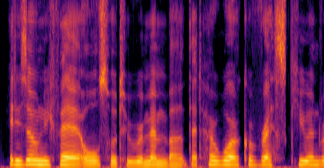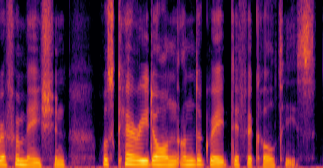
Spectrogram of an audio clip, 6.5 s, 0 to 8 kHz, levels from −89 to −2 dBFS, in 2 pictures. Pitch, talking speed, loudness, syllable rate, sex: 185 Hz, 185 wpm, -17 LUFS, 5.6 syllables/s, female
